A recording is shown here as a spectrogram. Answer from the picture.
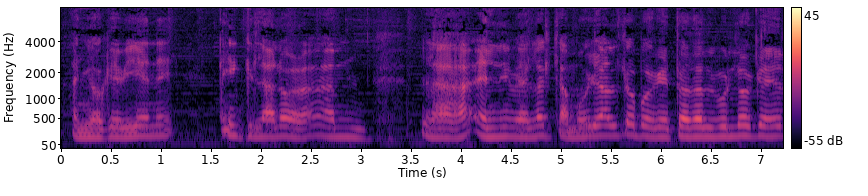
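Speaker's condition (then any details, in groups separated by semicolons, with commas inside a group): Cerebral palsy; mild, lesser degree of disability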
